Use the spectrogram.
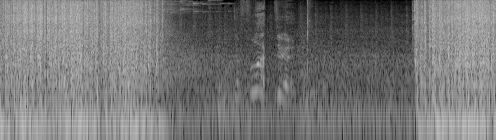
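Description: An SMG loaded with rend ammo fires in Menace: a long, loud burst of sustained automatic fire, a quieter pause with faint game sounds, then another heavy burst.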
